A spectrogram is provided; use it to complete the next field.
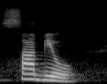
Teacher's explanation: Quando eu pronuncio então esse bio, eu percebo que o I ele sai com menos entonação que esse O, sinalizando para a gente então que o I é semivogal e o O é vogal. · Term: ditongo crescente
